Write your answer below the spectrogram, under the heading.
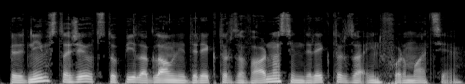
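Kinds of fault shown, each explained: MP3 compression: The speech is plainly degraded throughout, with nothing above 11.8 kHz and a watery, swirling quality. This is likely MP3 coding under a tight bit budget, consistent with a rate around 48 kbps. The encoder discards the top band at a fixed cutoff and drops weak spectral lines that flicker in and out between frames. That flicker produces the swirl and metallic edges on sibilants, and consonant onsets are softened.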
